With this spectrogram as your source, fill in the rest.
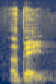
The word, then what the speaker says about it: Abate: We've heard it pronounced 3 different ways today in the hearing. Abate, Senator.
